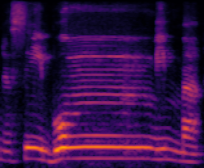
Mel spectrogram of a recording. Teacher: always कामिल गुन्ना होगा with full गुन्ना इसको हम फिर 2 की गिनती तक होल्ड करके रखेंगे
